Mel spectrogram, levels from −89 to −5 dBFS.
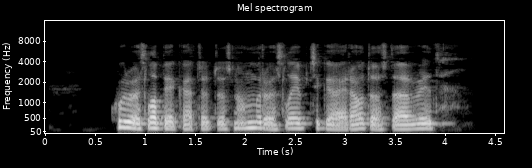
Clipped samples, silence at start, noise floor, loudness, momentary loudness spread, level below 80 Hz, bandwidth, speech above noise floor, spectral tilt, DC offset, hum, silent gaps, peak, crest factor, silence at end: under 0.1%; 0.7 s; -74 dBFS; -24 LUFS; 7 LU; -70 dBFS; 7.6 kHz; 52 dB; -8 dB/octave; under 0.1%; none; none; -4 dBFS; 20 dB; 0.5 s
